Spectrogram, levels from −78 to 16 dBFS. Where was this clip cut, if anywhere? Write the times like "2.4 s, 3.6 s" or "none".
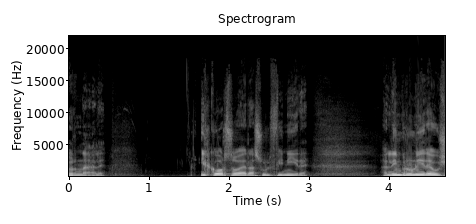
none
